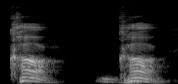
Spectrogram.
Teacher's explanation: तो इन्हें बोलने पे हमारे मुख से वायु की मात्रा अल्पप्राण की तुलना में ज्यादा निकल रही है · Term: महाप्राण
